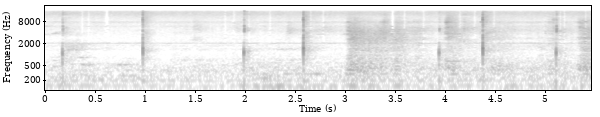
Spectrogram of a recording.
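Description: Computer mouse button clicking irregularly, about one or two sharp clicks a second, as handwriting strokes are drawn with the mouse, with a soft rustling from about three seconds in, over a low steady hum.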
